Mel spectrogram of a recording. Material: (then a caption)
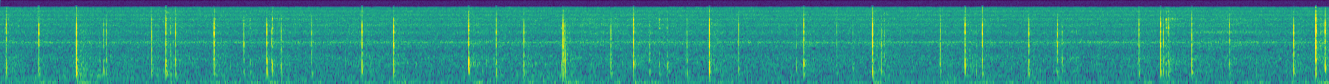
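Plastic. Long dark-painted nails tap rapidly on a small, hollow, soft-sided red polka-dot glossy plastic cosmetics bag. Quiet, sharp clicky taps with a bright edge come in quick, uneven bursts. They sit over a steady low hiss.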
